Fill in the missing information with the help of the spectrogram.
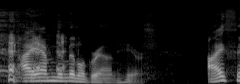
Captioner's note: laughter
